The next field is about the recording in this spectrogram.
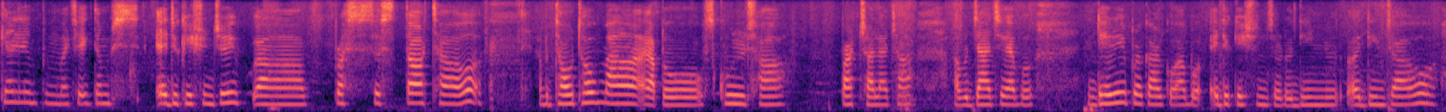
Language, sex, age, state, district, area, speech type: Nepali, female, 18-30, West Bengal, Kalimpong, rural, spontaneous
